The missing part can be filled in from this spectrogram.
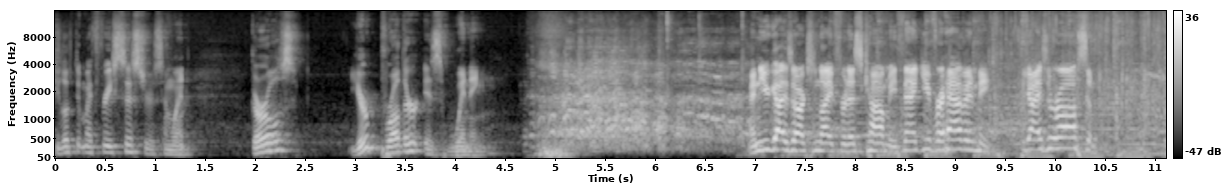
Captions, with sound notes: And then she looked at my three sisters and went, "Girls, your brother is winning." (audience laughing) And you guys are tonight for this comedy, thank you for having me. You guys are awesome.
